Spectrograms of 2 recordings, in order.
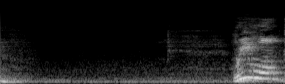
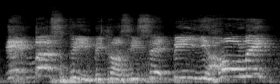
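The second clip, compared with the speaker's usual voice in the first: preaching at full force; 6 semitones higher than usual. Acted. Preacher lifting the congregation to the big blessings. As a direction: whoop it up like a revival preacher.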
